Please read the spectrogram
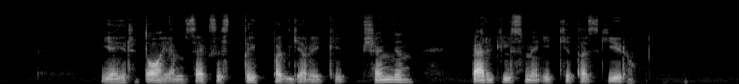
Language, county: Lithuanian, Kaunas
